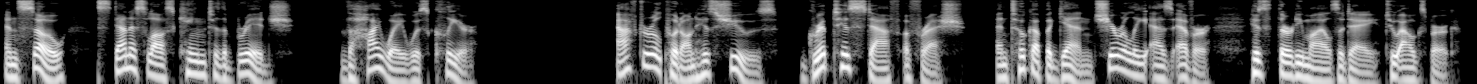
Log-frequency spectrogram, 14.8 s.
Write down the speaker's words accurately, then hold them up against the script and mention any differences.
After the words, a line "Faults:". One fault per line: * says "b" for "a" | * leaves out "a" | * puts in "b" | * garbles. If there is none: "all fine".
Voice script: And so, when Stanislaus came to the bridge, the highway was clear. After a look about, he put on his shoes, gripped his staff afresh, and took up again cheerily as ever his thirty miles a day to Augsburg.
And so, Stanislaus came to the bridge, the highway was clear. After a put on his shoes, gripped his staff afresh, and took up again cheerily as ever his thirty miles a day to Augsburg.
Faults:
* leaves out "when"
* leaves out "look about he"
